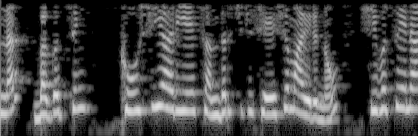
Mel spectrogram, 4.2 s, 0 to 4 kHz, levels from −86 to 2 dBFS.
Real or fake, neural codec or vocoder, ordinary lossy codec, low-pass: real; none; none; 3.6 kHz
